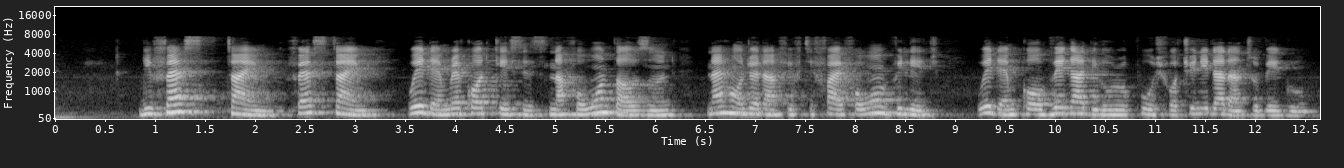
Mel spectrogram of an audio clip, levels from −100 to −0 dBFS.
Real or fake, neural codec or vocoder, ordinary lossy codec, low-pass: real; none; none; 7.2 kHz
